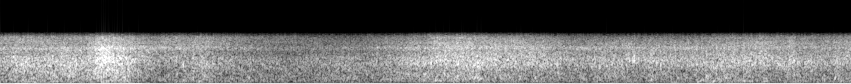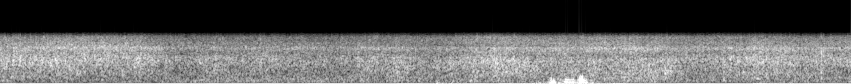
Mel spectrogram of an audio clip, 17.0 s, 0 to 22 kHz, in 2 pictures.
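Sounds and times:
surf rushing on shore: 0.0 - 17.0.

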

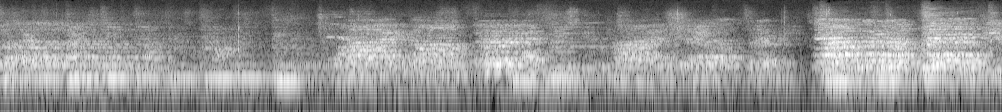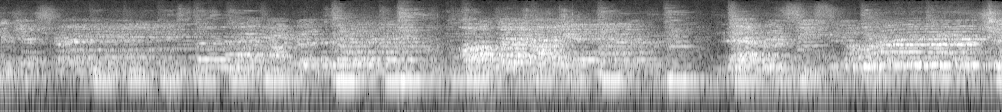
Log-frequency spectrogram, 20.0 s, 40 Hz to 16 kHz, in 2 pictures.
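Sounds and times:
choir singing worship song: 0.0 - 20.0.

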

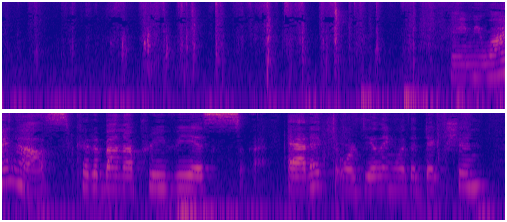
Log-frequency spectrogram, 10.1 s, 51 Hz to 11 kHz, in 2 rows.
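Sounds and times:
cards being shuffled: 0.0 - 5.8, 8.1 - 8.6.

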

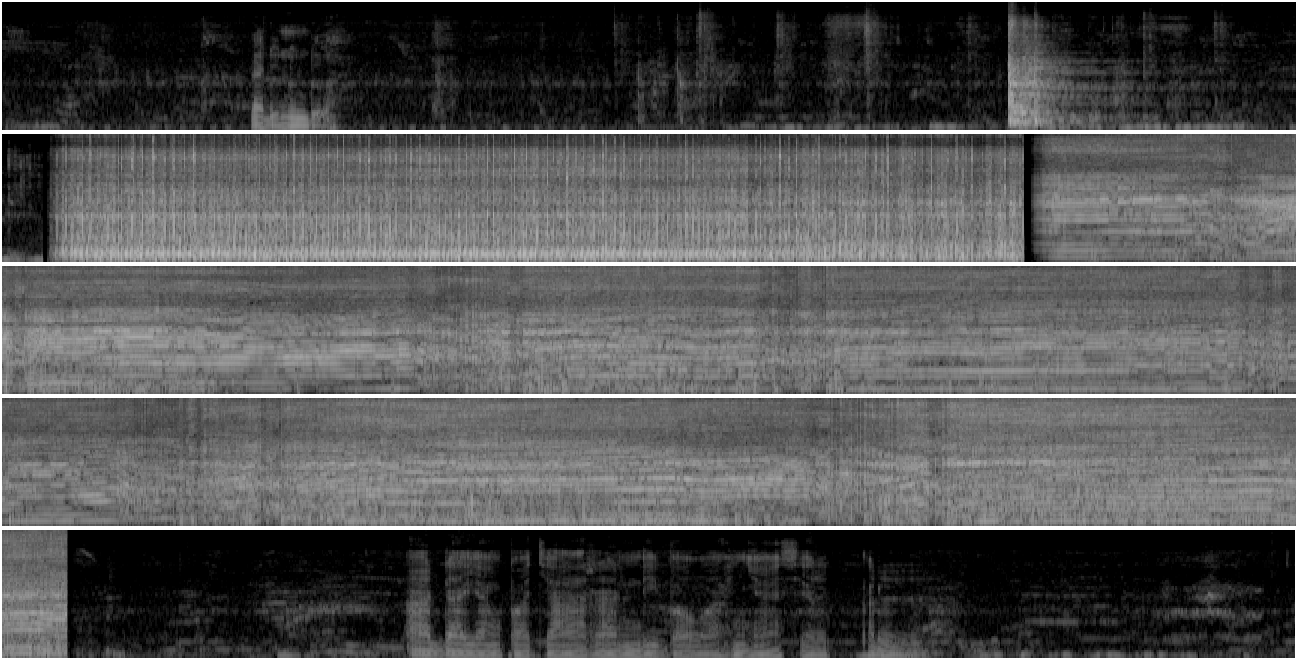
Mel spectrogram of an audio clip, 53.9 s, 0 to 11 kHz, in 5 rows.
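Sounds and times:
chainsaw cutting log: 11.1 - 43.7.

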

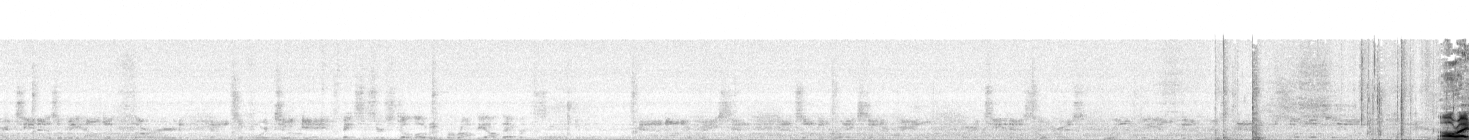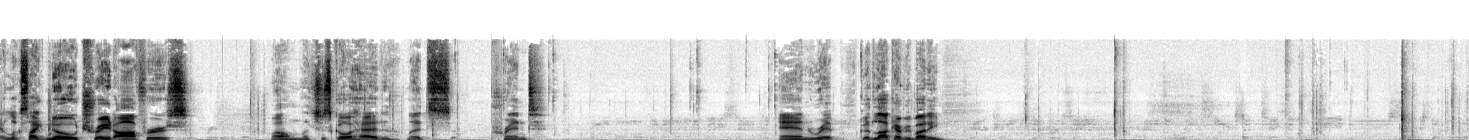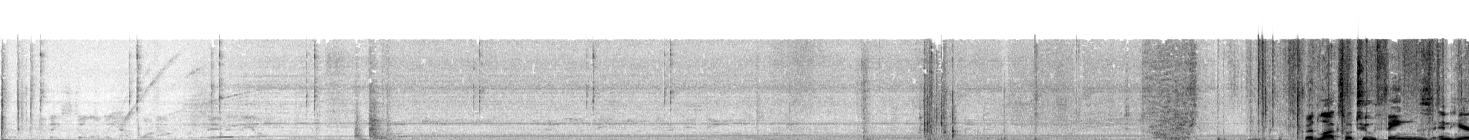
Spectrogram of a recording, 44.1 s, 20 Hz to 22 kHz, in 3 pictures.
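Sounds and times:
distant indistinct speech: 24.3 - 41.9
laser printer whine and hum: 31.4 - 43.5
steady printer tone: 31.6 - 43.5.

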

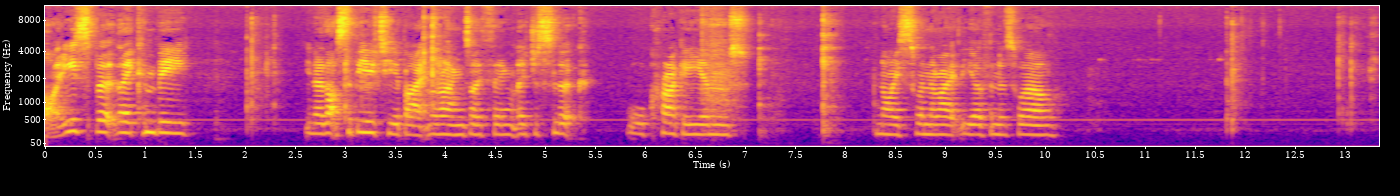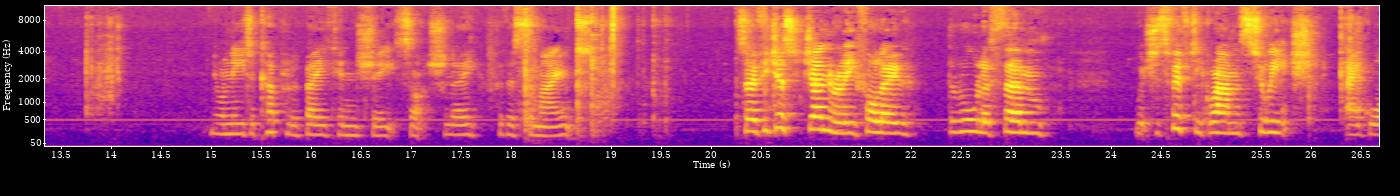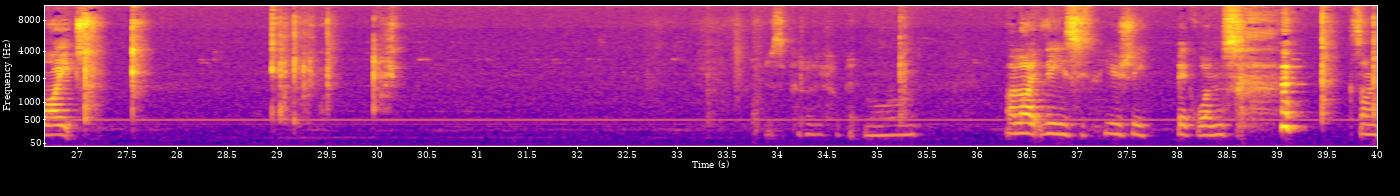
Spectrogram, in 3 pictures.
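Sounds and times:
faint steady hum: 0.0 - 40.0
metal spoons scraping: 6.5 - 7.9, 12.9 - 14.2, 18.0 - 19.6, 28.3 - 30.5.

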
